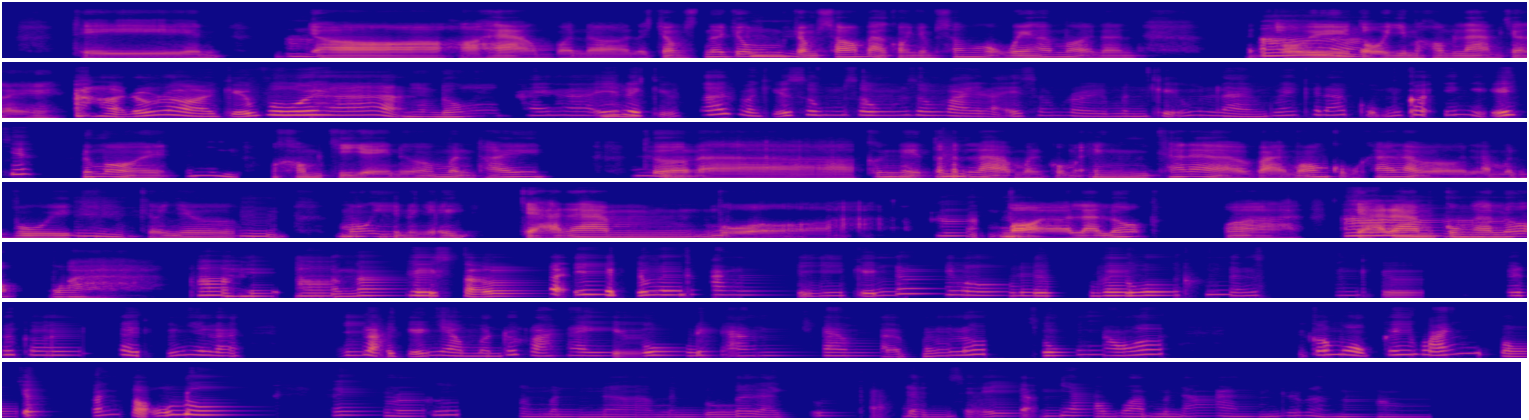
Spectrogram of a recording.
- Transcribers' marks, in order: other background noise; distorted speech; tapping; static; laughing while speaking: "À"; other noise; unintelligible speech; unintelligible speech; unintelligible speech; unintelligible speech; unintelligible speech
- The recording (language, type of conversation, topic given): Vietnamese, unstructured, Món ăn nào khiến bạn cảm thấy hạnh phúc nhất?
